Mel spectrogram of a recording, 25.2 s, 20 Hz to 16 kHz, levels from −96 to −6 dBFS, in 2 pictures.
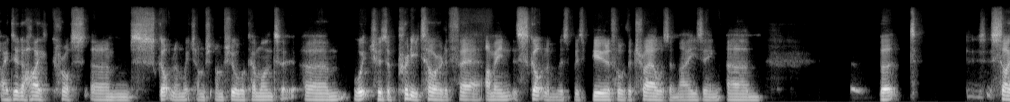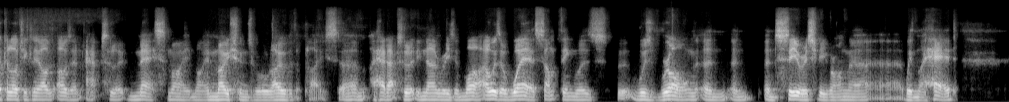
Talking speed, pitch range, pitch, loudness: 170 wpm, 110-125 Hz, 115 Hz, -26 LUFS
